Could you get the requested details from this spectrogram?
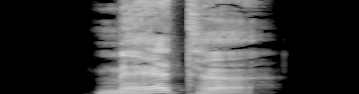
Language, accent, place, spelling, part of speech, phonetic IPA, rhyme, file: German, Germany, Berlin, mähte, verb, [ˈmɛːtə], -ɛːtə, De-mähte.ogg
- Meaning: inflection of mähen: 1. first/third-person singular preterite 2. first/third-person singular subjunctive II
